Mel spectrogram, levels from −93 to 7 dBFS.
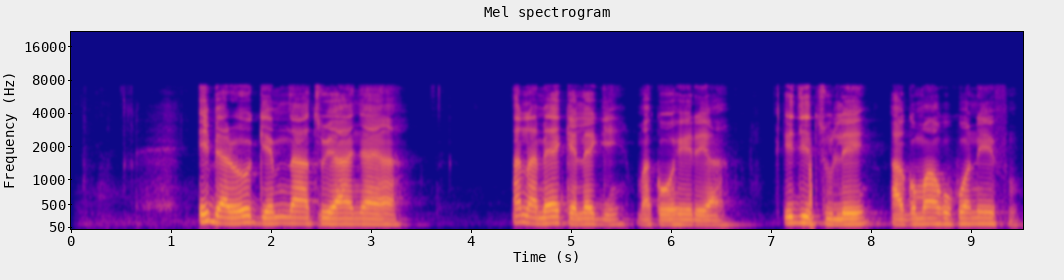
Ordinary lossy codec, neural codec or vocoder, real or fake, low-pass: none; none; real; 7.2 kHz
